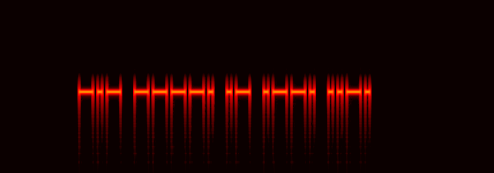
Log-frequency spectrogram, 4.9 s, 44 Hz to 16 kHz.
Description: Morse code, heard as a keyed tone, about 26 wpm, 700 Hz. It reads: K9APF
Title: Speed Racing - USA 1x3 Call Signs 22wpm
